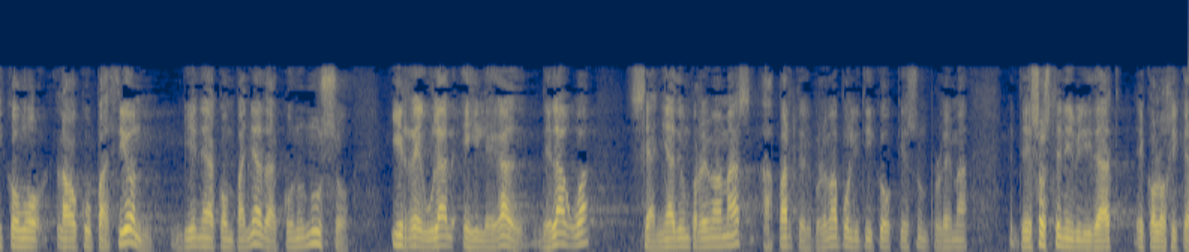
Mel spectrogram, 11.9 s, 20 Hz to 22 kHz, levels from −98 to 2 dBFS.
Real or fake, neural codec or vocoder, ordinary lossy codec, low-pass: real; none; none; 7.2 kHz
